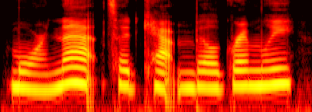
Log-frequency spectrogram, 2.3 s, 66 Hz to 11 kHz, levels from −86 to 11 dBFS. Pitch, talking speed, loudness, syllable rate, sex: 220 Hz, 155 wpm, -18 LUFS, 3.9 syllables/s, female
